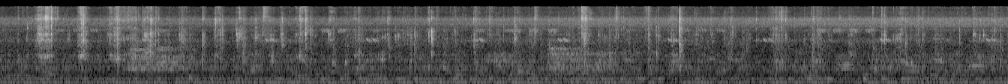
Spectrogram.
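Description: Crunching and chewing of crispy deep-fried small crabs, shells cracking in short sharp crackles scattered irregularly, the loudest about half a second in and about nine seconds in. A steady low hum runs underneath.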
